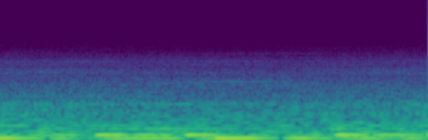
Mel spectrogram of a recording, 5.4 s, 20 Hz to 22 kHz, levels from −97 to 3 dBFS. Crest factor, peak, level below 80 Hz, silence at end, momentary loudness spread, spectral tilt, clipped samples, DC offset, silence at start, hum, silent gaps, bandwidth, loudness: 10 dB; -10 dBFS; -32 dBFS; 0 s; 7 LU; -13.5 dB/octave; under 0.1%; under 0.1%; 0 s; none; none; 2.2 kHz; -22 LUFS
